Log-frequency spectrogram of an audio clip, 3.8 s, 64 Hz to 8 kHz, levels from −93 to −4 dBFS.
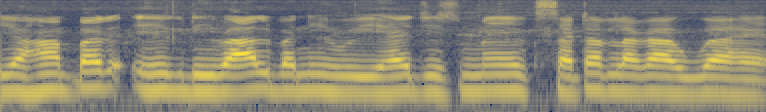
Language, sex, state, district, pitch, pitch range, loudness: Hindi, male, Madhya Pradesh, Katni, 160 Hz, 150-165 Hz, -17 LUFS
